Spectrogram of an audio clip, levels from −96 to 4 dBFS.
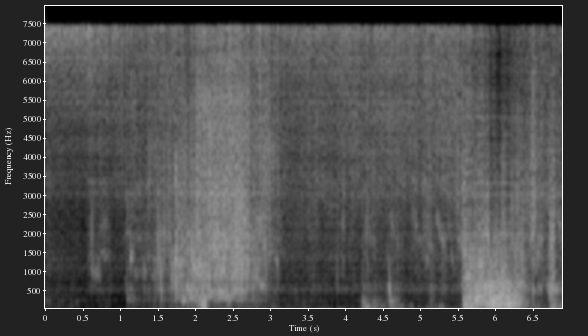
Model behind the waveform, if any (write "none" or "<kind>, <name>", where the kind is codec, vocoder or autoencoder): codec, ZipCodec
